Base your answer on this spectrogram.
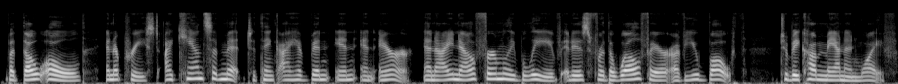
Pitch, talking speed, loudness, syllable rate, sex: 210 Hz, 235 wpm, -17 LUFS, 5.5 syllables/s, female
